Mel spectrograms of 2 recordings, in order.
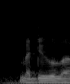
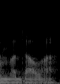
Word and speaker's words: medulla: Medulla or medulla, I've heard it pronounced both ways.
